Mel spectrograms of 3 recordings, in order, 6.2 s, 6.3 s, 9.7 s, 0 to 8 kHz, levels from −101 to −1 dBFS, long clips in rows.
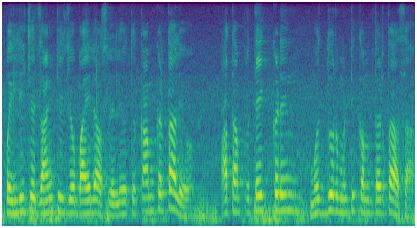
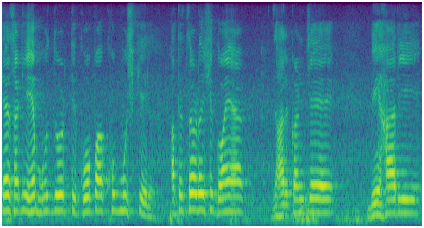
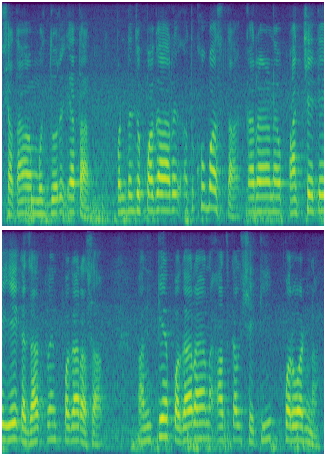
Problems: none marked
